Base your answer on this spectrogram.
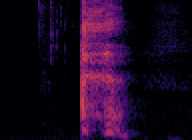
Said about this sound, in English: Turn your head and cough.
